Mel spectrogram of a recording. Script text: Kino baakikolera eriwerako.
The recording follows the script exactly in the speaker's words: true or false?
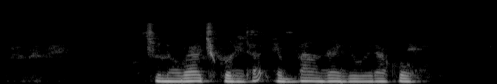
false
